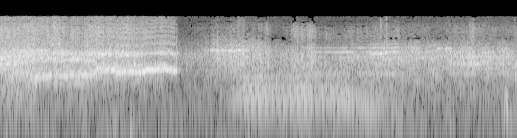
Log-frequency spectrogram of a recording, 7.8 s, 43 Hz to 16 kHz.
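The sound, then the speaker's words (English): A yellow taxi spins around a snowy Manhattan street corner and skids to a stop astride a brown snowbank at the curb. A loud, high tire squeal holds for a few seconds, then drops away to a lower, softer rumbling drone. “A yellow taxi spins around the corner at 103rd and West End and settles to a stop astride a brown snowbank piled high at the curb.”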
